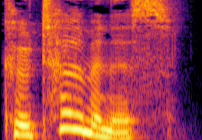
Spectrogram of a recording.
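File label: "coterminous", British English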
